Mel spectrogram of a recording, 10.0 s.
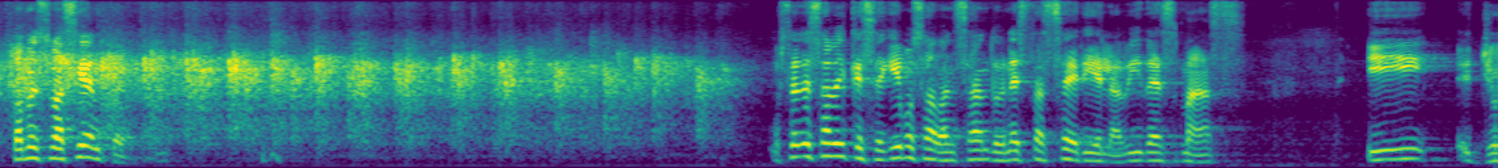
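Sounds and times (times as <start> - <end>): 
applause: 0.0 - 5.5
speech: 0.1 - 1.2, 5.2 - 8.4, 9.1 - 9.9.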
